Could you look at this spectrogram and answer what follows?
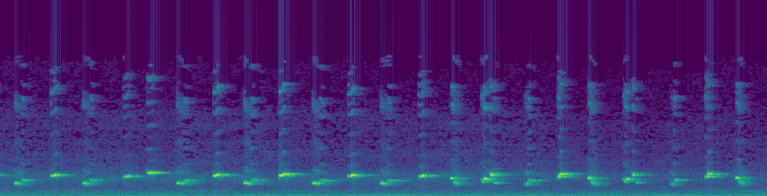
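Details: Sooty-headed bulbul singing in the morning: short paired whistled notes, a higher slurred note then a lower falling one, repeated rapidly and steadily across the whole stretch, with a faint low background hum.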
